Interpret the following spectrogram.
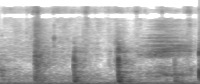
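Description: Long breaking knife pushed down through a raw beef strip loin in short strokes, with three faint clicks.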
